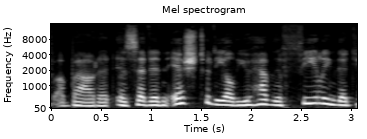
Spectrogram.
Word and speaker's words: Estoril: So that's one of the things that you Well, I'm corrected already because I called it Estoril. The S again pronounced Estoril. Estoril. – You know, Portuguese have that sound in their language.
